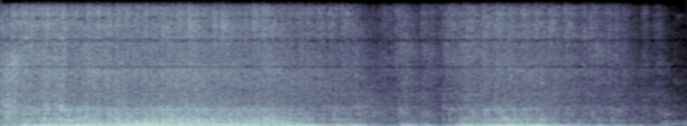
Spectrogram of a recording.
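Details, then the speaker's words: Newly built custom engine with freshly installed carburetors and exhaust, first start: deep, lumpy note climbs on throttle blips then sags and wavers as it drops back; suspected fuel mixture problem, only running on pumped fuel. "Cuz it seems like it's just running on the fuel you throw in there. >> Yeah. >> And then it runs out of fuel."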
